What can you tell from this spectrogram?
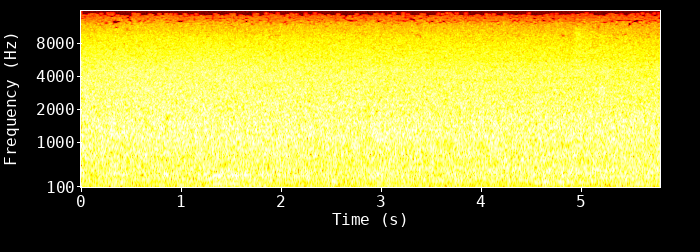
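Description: Steady rushing of flowing water at a spring pool, an even unbroken hiss.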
